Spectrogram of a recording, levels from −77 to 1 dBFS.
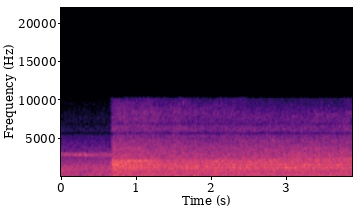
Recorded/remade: remade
